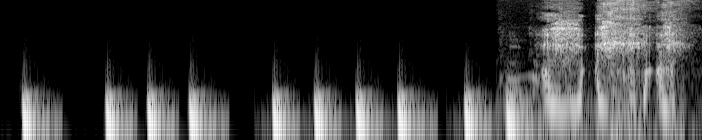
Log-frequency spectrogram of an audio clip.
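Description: A muffled heartbeat picked up by a microphone held against the carotid artery on the neck to measure the pulse, a normal pulse during the Bundesliga derby of Schwarz-Gelb against Königsblau (Schalke). About ten quick, deep thumps in a steady rhythm, then loud rustling and scraping as the mic shifts.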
